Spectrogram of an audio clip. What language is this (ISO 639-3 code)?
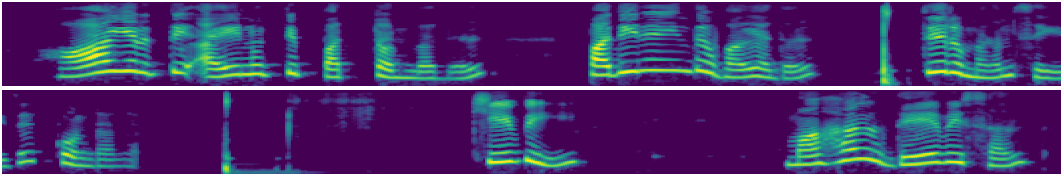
tam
